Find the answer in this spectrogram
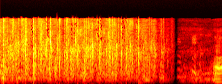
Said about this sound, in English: So I have the best possible partner in the United States Senate. Give a big round of applause to my friend, Dan Coates.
